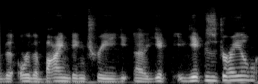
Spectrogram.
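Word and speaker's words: Yggdrasil: or the binding tree giggs drail i think is how you say it yes the y letter often being more like a a so yes and um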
